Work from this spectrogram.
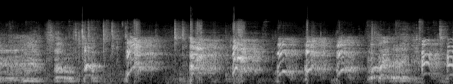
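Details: Three Pembroke Welsh Corgis on a farm being taken outside, excited mix of high yips and barks overlapping in quick bursts, several dogs calling at once with whining tones in between.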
